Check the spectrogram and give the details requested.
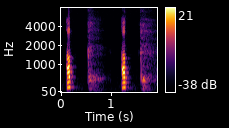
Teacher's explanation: Sifatnya dia pertama al-hamas ya. Ada udara yang keluar. Ak ya. Kemudian yang kedua asyiddah, tertekan.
